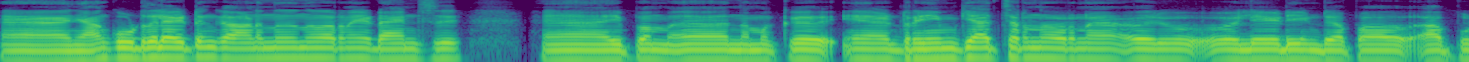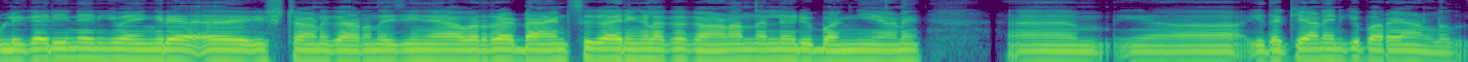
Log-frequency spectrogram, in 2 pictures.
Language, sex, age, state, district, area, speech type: Malayalam, male, 30-45, Kerala, Wayanad, rural, spontaneous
